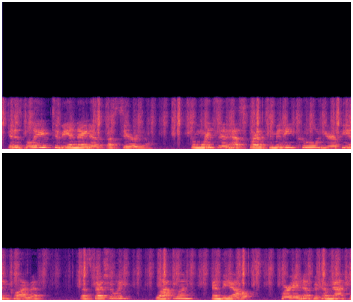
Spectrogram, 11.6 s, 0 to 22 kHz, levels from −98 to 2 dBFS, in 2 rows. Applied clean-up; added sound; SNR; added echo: none; Rattle (instrument); 14 dB; reverberation time 0.3 s.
